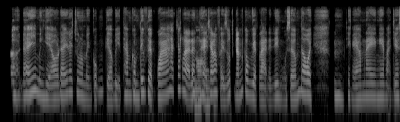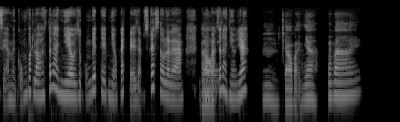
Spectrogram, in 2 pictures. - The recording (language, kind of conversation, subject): Vietnamese, advice, Làm sao để giảm căng thẳng sau giờ làm mỗi ngày?
- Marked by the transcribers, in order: tapping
